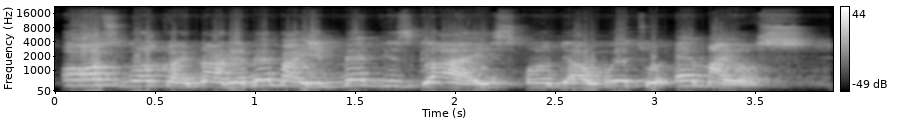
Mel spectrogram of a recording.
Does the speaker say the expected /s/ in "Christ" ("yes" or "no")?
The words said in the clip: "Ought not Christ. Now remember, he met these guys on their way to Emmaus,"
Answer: no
